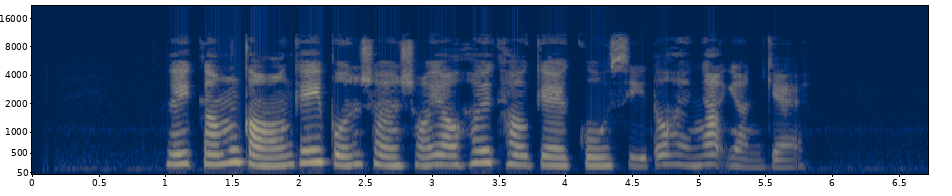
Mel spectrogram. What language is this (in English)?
Cantonese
